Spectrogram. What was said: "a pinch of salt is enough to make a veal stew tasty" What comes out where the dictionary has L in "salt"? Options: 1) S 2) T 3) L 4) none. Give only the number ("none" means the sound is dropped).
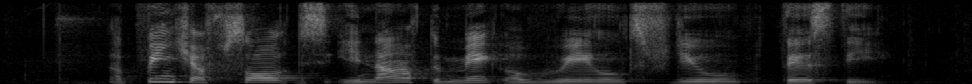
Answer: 3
